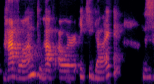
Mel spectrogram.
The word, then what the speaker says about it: ikigai: all looking to have one to have our icky guy this is how you spell it ikigai um and basically it's pretty simple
